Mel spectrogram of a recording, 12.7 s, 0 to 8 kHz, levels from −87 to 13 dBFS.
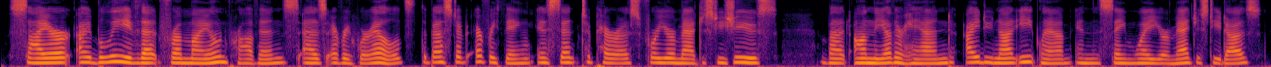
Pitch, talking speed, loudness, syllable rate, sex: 205 Hz, 190 wpm, -18 LUFS, 5.0 syllables/s, female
